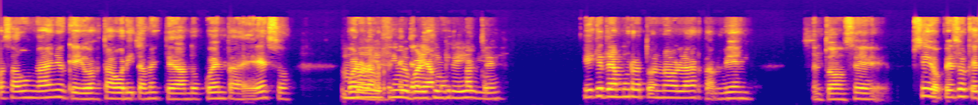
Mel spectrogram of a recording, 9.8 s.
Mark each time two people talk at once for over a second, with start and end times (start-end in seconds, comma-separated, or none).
3.5-5.0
